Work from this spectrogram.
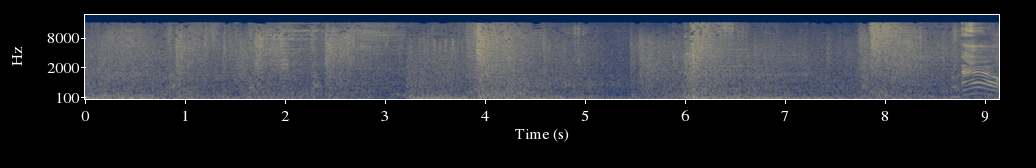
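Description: Heavy booming impacts in Elden Ring as the player's character takes fire, a series of loud, rumbling blasts spread across the clip and heard close over a constant game backdrop.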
